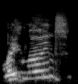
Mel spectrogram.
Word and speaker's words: ley lines: That's why I watched it's pronounced ley lines.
